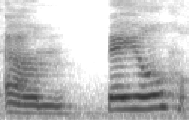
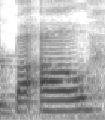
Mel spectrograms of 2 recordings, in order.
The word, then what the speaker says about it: Baal: coming back to is Baal or Baal. I usually call it the second one is the Hebrew pronunciation, but it's Baal is often what you'll hear in English.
